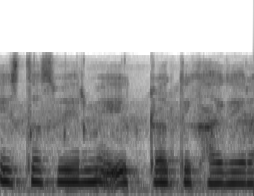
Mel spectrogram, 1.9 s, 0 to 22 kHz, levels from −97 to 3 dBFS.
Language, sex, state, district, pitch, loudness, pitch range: Hindi, female, Uttar Pradesh, Shamli, 210 Hz, -14 LUFS, 195-215 Hz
